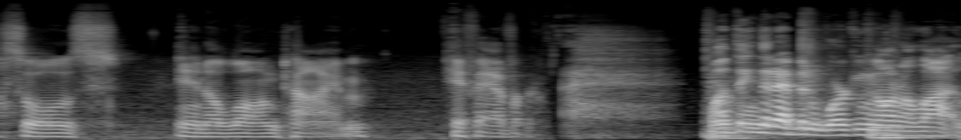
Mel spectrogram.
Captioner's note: sighs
